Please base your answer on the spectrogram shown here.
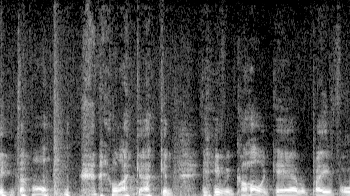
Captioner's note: laughs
